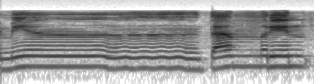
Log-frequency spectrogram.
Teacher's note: زبان کی نوک مسوڑوں پر تھوڑی تھوڑی لگے گی اور تھوڑی تھوڑی نہیں لگے گی اور ساتھ آواز ناک میں جائے گی. ناک میں لے جا کر لمبا کرنا ہے. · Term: اخفا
